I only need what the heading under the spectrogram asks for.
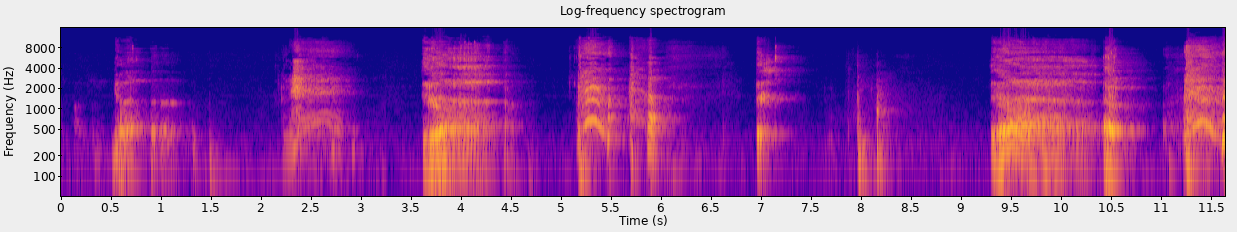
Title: Mother and her Loud Burps by Sprite!!!!🫠 #burp #burping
